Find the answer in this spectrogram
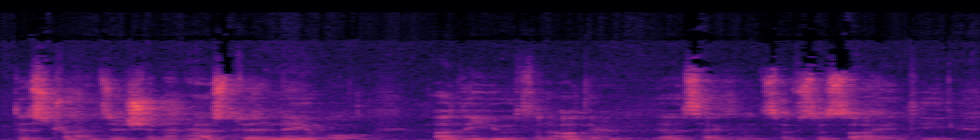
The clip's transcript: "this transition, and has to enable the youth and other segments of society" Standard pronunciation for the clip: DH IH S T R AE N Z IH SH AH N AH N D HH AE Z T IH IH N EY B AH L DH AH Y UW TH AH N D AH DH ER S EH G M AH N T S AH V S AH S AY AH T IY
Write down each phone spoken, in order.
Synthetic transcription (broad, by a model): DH IH S T R AE N Z IH SH AH N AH N HH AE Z T IH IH N EY B L DH AH Y UW TH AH N AH DH ER S EH G M AH N T S AH V S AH S AY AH T IY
